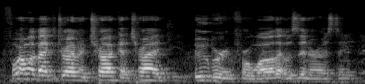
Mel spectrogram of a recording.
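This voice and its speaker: A man doing a stand-up comedy set with deadpan one-liners and crude jokes, on a comedy club stage. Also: on the high side, racing. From Springfield, US. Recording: live club mic heard from a distance, light noise.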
